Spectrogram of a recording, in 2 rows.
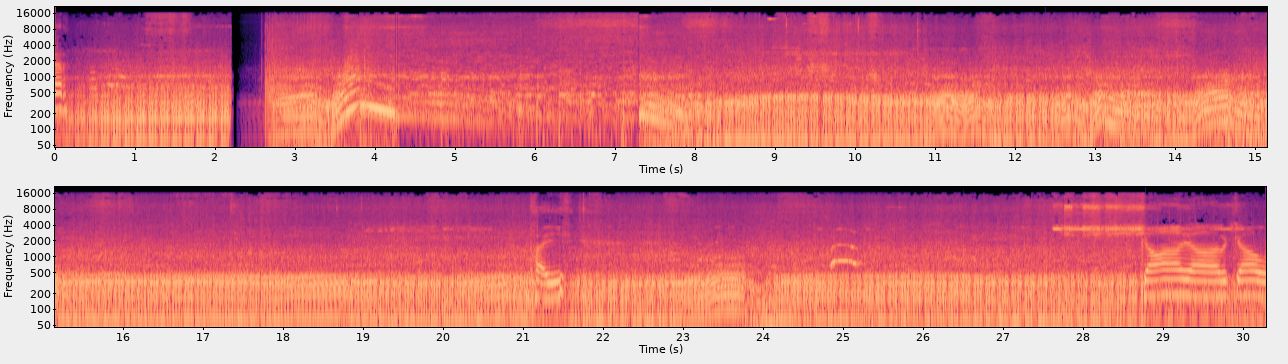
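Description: Benelli 600i inline-four motorcycle engine running in slow traffic, its revs rising and falling several times over a steady low running note. A voice is heard near the end.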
